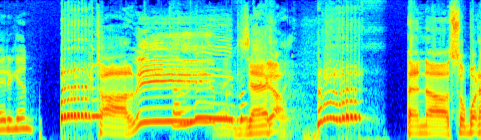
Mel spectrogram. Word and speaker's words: Tlaib: Tlaib.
